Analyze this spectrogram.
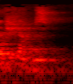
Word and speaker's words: ash-Shams: Say the word ash-Shams. Did you pronounce the al? No.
